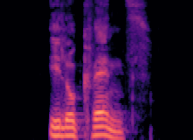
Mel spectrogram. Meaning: eloquence
- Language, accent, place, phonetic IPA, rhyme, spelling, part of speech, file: German, Germany, Berlin, [ˌeloˈkvɛnt͡s], -ɛnt͡s, Eloquenz, noun, De-Eloquenz.ogg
